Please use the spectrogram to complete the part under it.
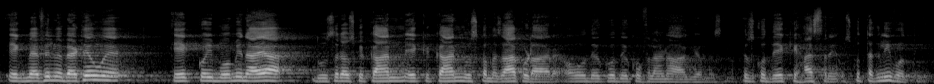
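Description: High-voiced preacher in an echoing hall. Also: male voice, fairly even intonation. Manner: swings between loud, rising recitation and quiet, low asides; often checks with the listeners. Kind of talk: sermon explaining scripture. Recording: echoey hall with long reverb.

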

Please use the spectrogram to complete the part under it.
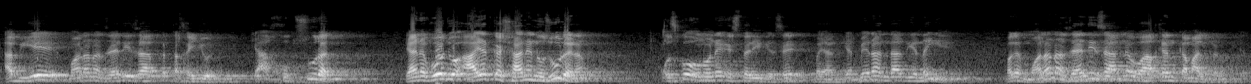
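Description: A man's voice: fairly high pitch, sing-song. A man giving a sermon that tells a story dramatically, acting out the voices of the figures he quotes. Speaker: religious orator. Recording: echoey hall with faint ambience.

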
